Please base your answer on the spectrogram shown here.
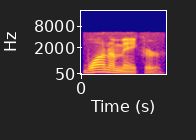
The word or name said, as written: Wanamaker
